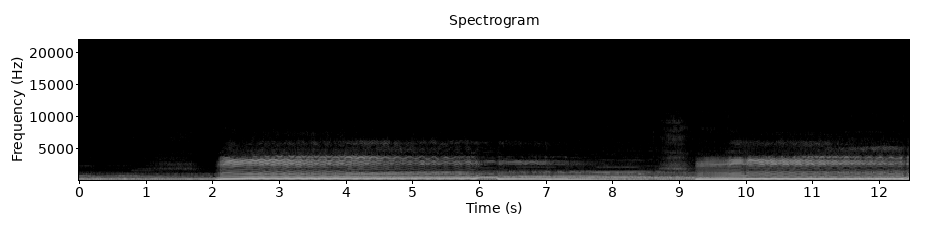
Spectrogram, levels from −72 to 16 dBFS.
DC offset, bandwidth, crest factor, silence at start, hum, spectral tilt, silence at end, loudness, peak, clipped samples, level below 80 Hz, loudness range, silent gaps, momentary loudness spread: under 0.1%; 7.2 kHz; 10 dB; 0 s; none; -6 dB/octave; 0 s; -21 LUFS; -10 dBFS; under 0.1%; -50 dBFS; 5 LU; none; 14 LU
